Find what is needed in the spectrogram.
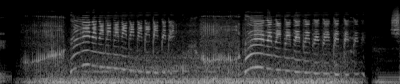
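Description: Cartoon-style snoring sound effect: a rasping, rumbling snore, with a high whistle falling in pitch on each of two breaths.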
